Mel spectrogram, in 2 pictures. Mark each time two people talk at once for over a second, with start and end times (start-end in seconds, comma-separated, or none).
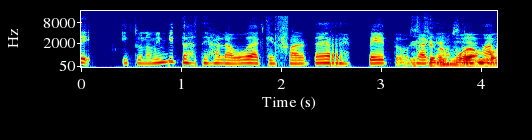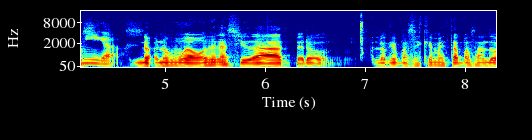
3.3-4.8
